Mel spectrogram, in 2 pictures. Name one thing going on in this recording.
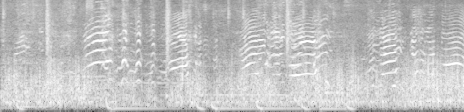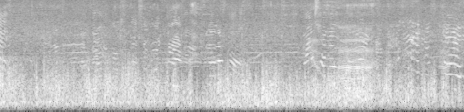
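Young women scream in high voices.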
